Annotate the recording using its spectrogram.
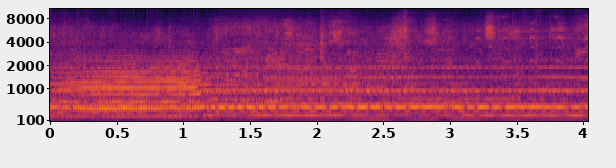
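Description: A brass band of trumpets and trombones holds a long, loud sustained chord, moving to a new held chord about a second in.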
